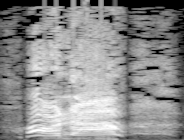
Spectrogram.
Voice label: fall short, teengirl; survivor voice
